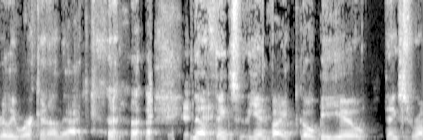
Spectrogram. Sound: laugh

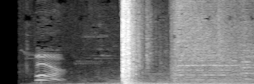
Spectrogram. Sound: boom

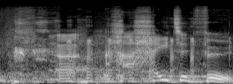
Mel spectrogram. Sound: laughing

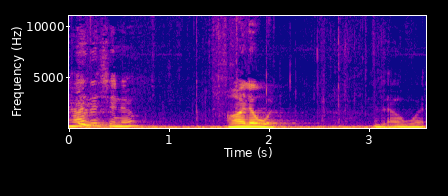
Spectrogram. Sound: non-english speech

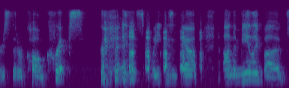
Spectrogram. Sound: both laughing

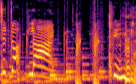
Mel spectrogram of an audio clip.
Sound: oinks

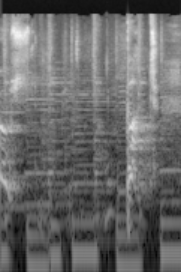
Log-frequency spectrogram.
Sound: whispers

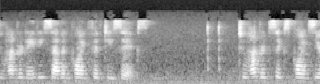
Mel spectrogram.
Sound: click

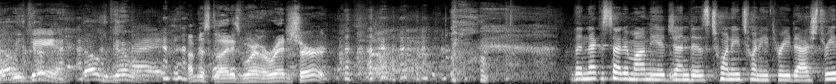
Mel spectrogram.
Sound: chuckling; laughter

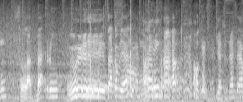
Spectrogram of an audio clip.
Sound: laughing

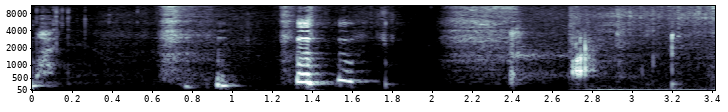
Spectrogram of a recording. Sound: laughs 🤣🤣🤣

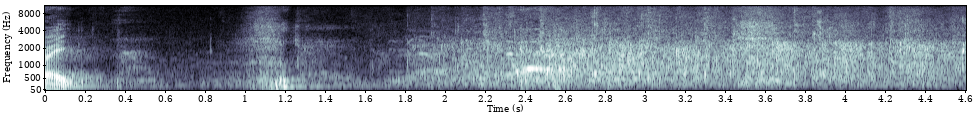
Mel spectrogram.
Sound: applause

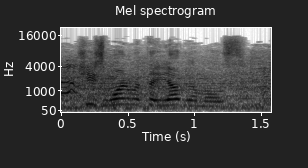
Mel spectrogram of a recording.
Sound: laughs

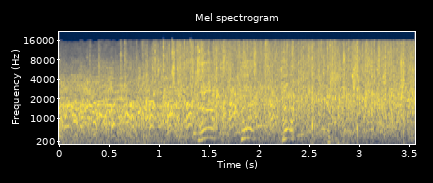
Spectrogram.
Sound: laughter

